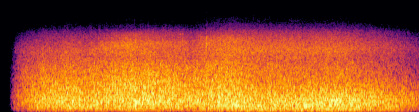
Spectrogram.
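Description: Ocean surf washing steadily, fading in just after the start and beginning to fade out near the end.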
